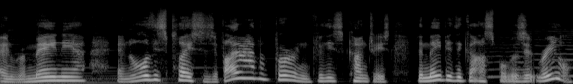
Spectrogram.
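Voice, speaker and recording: Music plays in the background as a man talks at a fairly quick pace. His pitch is fairly high and his intonation lively. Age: 70s. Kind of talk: interview testimony.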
